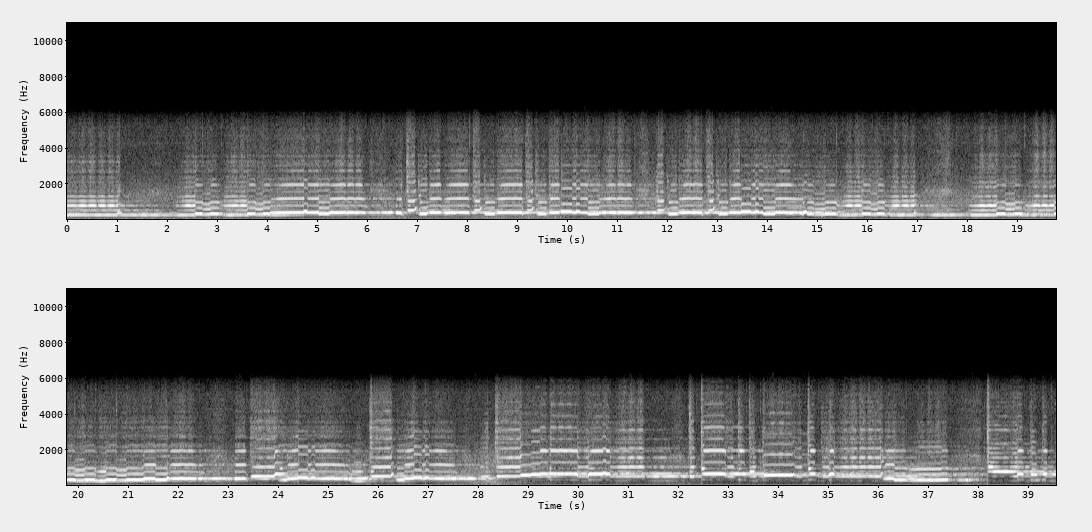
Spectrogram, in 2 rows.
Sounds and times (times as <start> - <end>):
Flute: 0.0 - 39.5.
